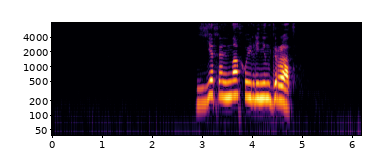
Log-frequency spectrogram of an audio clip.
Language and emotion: Russian, neutral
